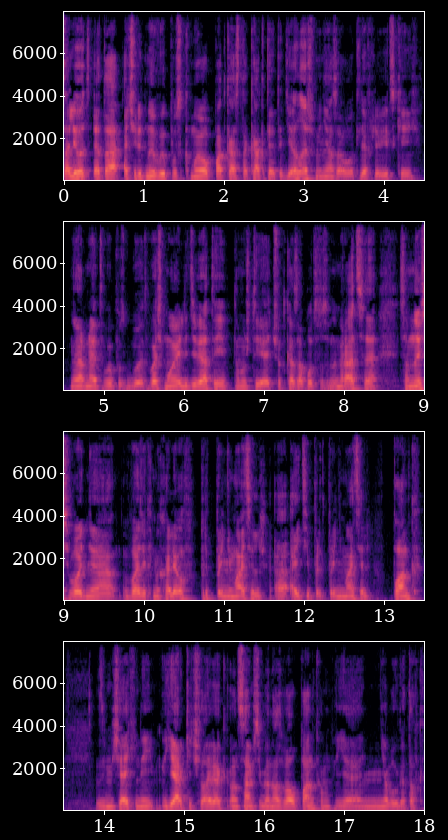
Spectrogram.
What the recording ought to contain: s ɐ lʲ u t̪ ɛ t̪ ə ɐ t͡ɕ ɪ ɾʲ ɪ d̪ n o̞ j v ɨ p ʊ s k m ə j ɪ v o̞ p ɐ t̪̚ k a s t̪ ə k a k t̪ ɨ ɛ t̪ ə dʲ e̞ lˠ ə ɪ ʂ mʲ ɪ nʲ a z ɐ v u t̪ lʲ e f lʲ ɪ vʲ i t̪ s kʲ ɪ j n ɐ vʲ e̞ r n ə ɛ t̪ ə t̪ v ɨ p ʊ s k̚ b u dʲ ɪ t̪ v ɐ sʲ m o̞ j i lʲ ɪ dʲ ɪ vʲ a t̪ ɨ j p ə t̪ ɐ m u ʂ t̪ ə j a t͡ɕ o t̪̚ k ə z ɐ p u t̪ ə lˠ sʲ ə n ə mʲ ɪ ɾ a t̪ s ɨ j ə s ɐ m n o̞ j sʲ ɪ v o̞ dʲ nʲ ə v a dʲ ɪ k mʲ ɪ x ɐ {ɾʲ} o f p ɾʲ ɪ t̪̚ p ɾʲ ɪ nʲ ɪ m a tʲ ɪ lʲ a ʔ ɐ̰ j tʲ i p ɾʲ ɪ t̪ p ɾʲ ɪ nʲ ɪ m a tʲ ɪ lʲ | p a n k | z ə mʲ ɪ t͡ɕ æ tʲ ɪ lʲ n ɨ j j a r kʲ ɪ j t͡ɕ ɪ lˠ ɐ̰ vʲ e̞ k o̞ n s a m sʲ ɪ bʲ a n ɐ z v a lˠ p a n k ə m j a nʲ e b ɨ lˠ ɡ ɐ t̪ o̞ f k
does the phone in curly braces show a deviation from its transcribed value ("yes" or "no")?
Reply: yes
